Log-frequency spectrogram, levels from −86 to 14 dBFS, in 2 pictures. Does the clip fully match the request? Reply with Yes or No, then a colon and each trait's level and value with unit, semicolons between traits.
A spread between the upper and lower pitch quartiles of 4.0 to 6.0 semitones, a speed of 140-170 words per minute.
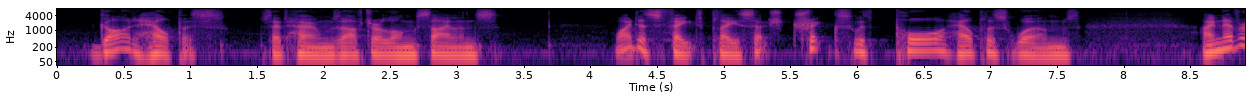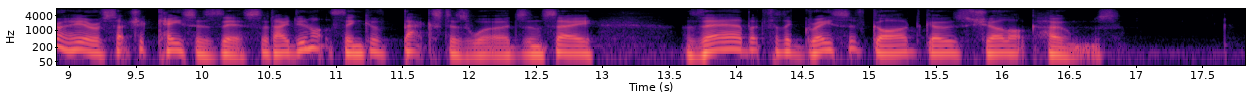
Yes: average, 4.5 semitones; average, 160 wpm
